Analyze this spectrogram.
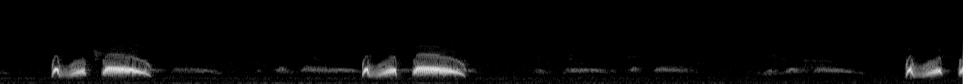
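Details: Spotted dove used to lure wild doves, in the vigorous calling style known locally as "giọng đồng thúc gù": a deep two-part coo phrase repeated about every four seconds, with soft faint coos between.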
